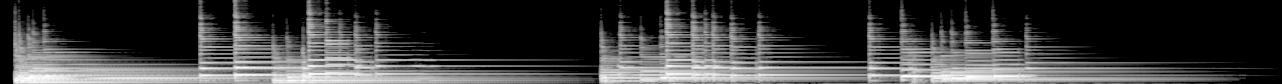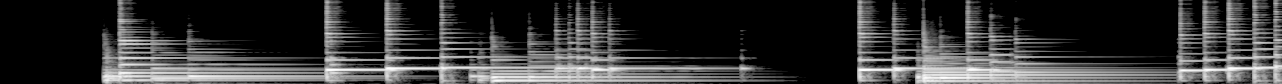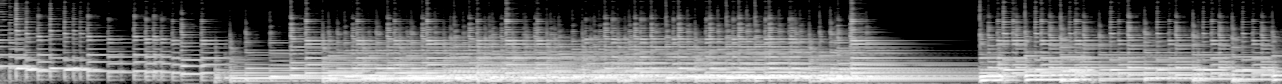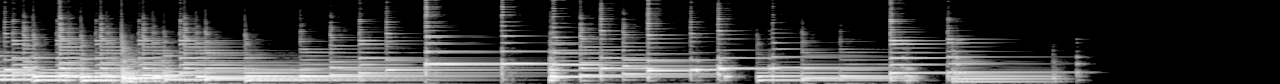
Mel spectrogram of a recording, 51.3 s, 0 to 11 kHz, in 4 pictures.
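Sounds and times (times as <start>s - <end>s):
nylon guitar synth patch: 0.2s - 5.4s, 6.0s - 11.1s, 13.9s - 20.3s, 21.4s - 24.0s, 24.6s - 49.3s.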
